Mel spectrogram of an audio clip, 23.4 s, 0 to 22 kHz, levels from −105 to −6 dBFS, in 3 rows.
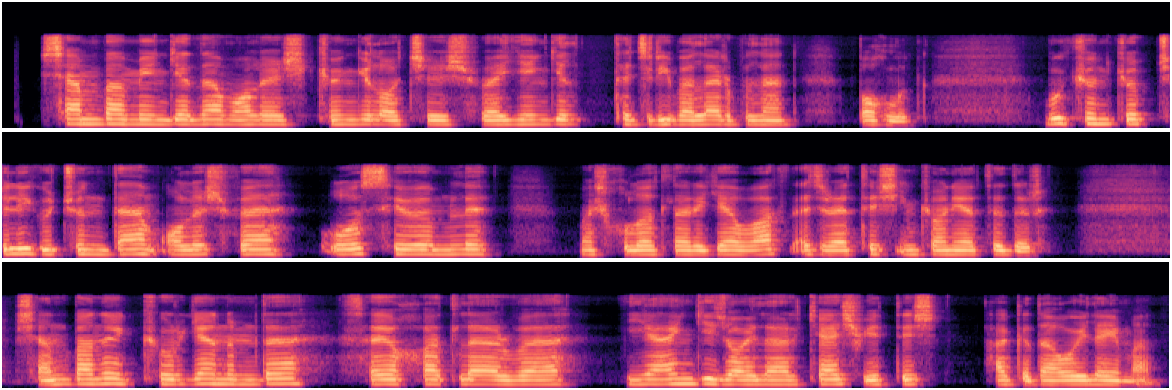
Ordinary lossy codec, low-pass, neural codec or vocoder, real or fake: none; 7.2 kHz; none; real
